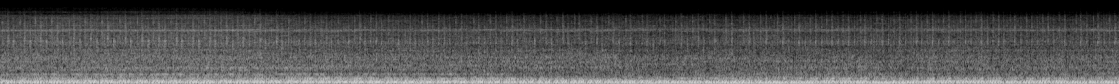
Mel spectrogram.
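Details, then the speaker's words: 1970 Dodge Challenger slant six idling after its first start, with new plugs, old wires, the carburetor hooked up and a temporary fuel pump. A deep, steady rumble with an even beat and no knocks or misses; the engine is idling surprisingly well. "Surprised it started up and started idling that well."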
